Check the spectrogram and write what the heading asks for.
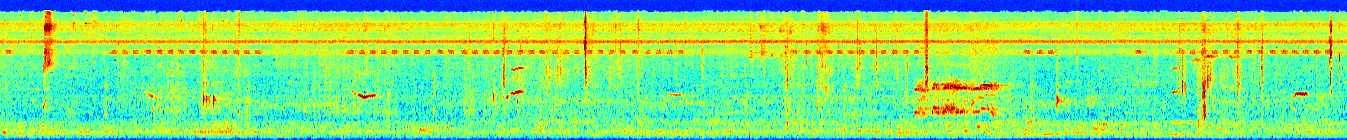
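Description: Faint outdoor ambience of insects: a steady high drone with a rapidly pulsing chirp, a few short bird chirps, and a rooster crowing once about eighteen seconds in.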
